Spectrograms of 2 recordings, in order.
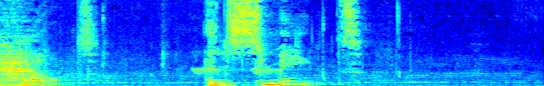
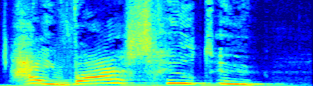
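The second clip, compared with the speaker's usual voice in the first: whining servant; 8 semitones higher, slower than usual. Acted. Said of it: "jammert de bediende".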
